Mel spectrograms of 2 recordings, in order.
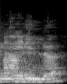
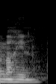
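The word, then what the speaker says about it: Marill: Alors c'est Maril ou Marie? Moi j'ai toujours prononcé Maril. Ouais, Maril. Parce qu'il n'y a pas de E derrière.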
